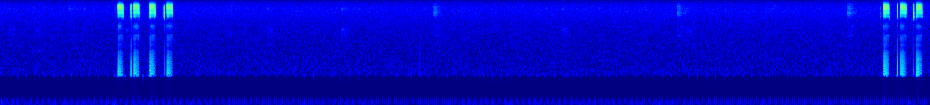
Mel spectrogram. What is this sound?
Poecilimon propinquus, an orthopteran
